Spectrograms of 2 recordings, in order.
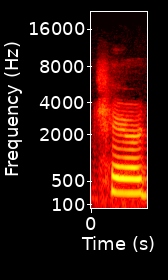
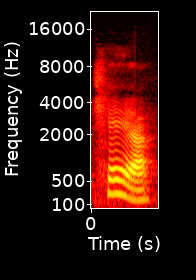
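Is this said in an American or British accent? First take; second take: American; British. First: It is said in an American accent. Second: It is said in a British accent. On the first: "미국 발음은 좀 많이 굴러가죠. R 발음을 정확하게 하지만" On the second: "영국 발음은 chair 대신에 chair 이런 소리로"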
